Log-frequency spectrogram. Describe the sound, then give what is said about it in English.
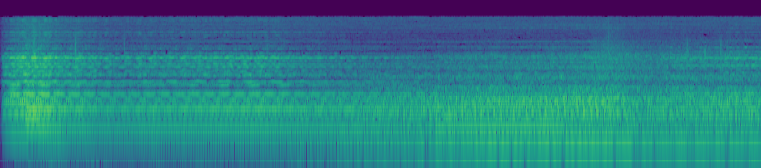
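A truck engine drones steadily as it drives home through a foggy night, a continuous low, humming rumble that stays fairly loud throughout, with no voices. “We rode home through the foggy night in the truck, the ape and I.”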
